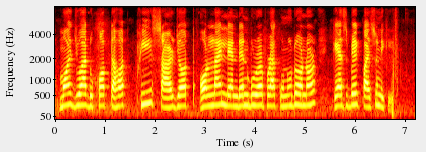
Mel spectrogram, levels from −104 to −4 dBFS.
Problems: background sounds at intervals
